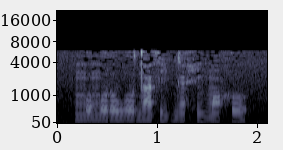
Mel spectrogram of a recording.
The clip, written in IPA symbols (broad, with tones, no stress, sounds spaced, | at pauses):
m o˦ m o˦ ɾ o˦ w o˦ d ã˧ s i˨ ɡ ɛ̃˨ h ĩ˨ m ɔ̃˧ h o˨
